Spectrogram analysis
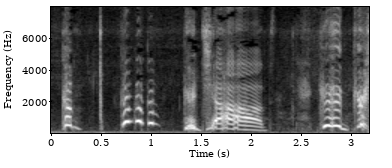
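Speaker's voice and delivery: high, loud, urging and praising; excited recall praise. Shown as a demonstration. Trainer exciting Daisy on recall, high and loud. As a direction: hype the dog up as it runs in. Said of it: "I want her to be excited".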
